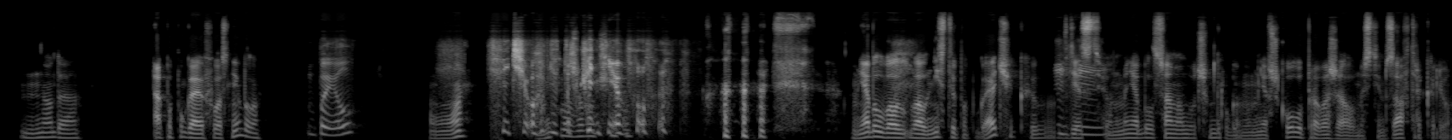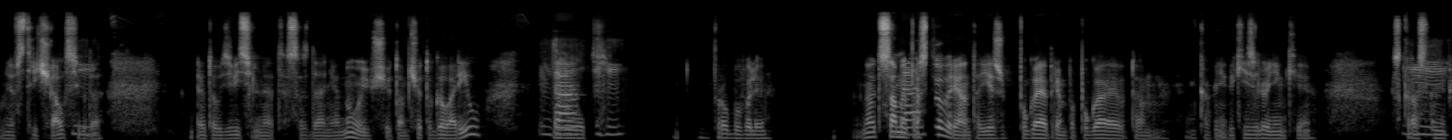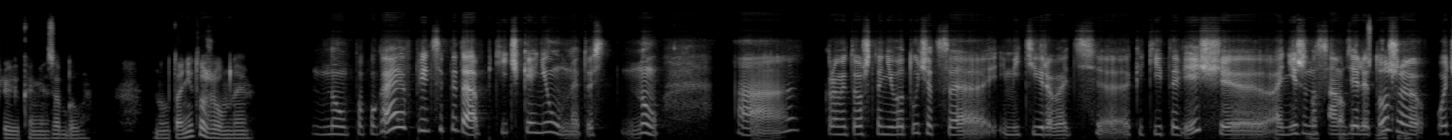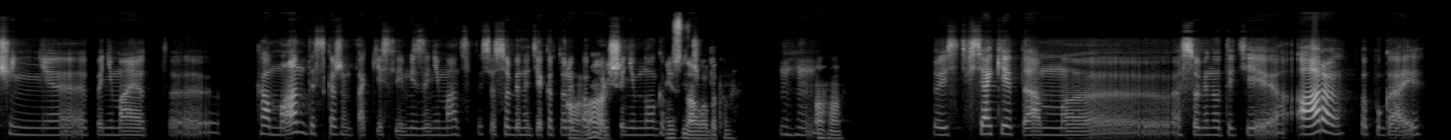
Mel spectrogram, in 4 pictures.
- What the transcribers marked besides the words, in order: laughing while speaking: "И чего у меня только не было"; laugh; tapping
- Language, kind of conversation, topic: Russian, unstructured, Какие животные тебе кажутся самыми умными и почему?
